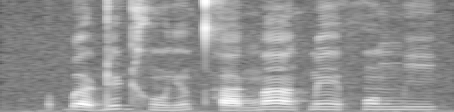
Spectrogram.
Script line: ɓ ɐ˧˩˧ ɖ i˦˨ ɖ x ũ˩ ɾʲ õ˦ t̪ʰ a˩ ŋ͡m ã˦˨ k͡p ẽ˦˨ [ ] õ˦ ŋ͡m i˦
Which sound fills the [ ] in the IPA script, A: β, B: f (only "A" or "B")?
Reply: B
